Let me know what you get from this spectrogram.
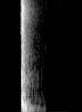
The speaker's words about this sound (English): Man, I just slammed my book.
